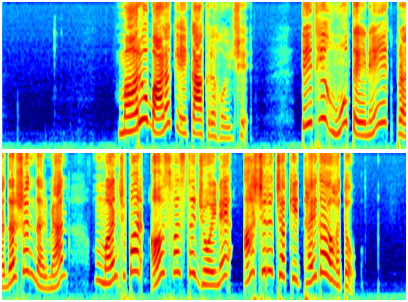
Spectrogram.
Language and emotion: Gujarati, surprised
